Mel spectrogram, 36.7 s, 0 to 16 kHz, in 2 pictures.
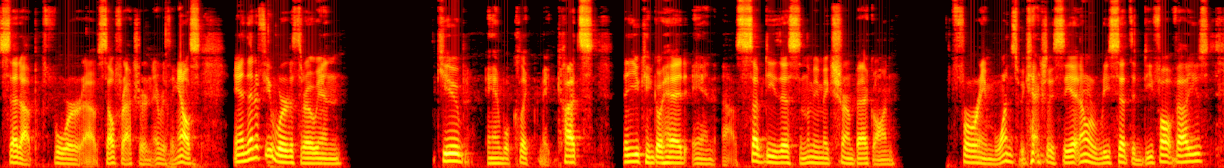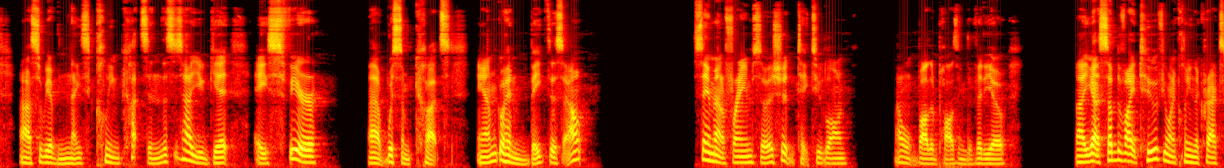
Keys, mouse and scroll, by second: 0.6-1.3 scroll up 4, 1.3 middle click, 1.6-2.4 scroll down 2, 2.5 a, 2.9 Delete, 4.0 shift+a, 6.5-7.8 scroll up 3, 7.8 click, 9.8 click, 11.3 right click, 12.6-14.0 drag, 14.5 scroll up 2, 15.2 scroll up 1, 15.4 shift+middle click, 16.3 click, 17.6 click, 18.4 middle click, 19.0 scroll down 1, 19.0 middle click, 19.2 scroll up 1, 21.0 click, 21.4 click, 22.0 scroll down 1, 22.1 middle click, 22.3-23.0 scroll up 1, 23.0 scroll down 1, 23.1-24.2 middle drag, 24.2 scroll up 1, 24.9-25.7 scroll down 3, 25.7-36.1 drag.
